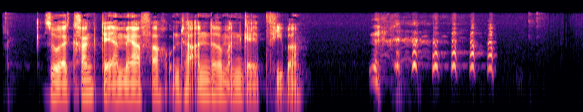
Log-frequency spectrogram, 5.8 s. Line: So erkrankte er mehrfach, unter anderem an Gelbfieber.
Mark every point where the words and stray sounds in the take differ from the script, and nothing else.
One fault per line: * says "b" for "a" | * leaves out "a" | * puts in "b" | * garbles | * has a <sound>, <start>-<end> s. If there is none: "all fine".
* has a laugh, 3.7-5.0 s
